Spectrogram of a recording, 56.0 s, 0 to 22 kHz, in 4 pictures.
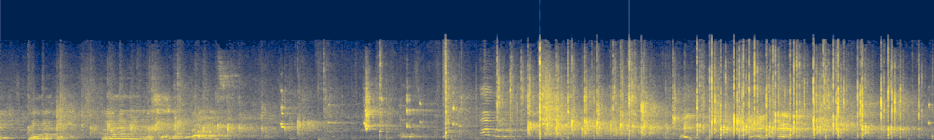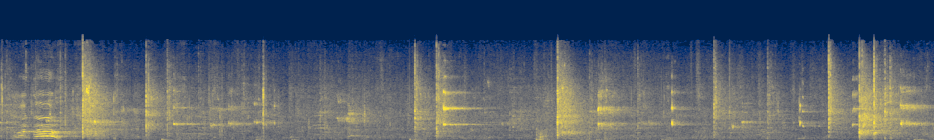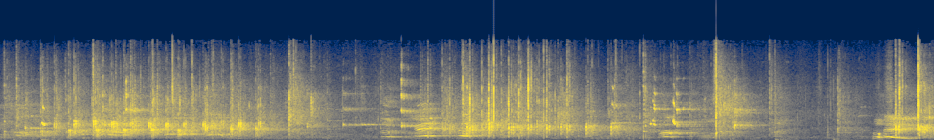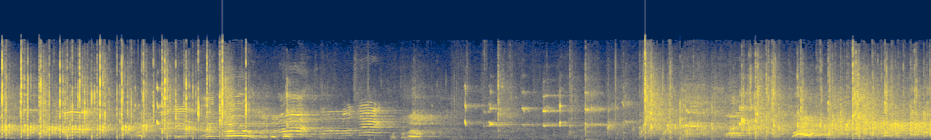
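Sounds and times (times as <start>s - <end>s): echoing voices and shouts: 0.0s - 4.1s, 42.9s - 48.8s, 52.1s - 56.0s
shoes squeaking on court floor: 1.6s - 8.6s, 13.6s - 29.3s, 32.2s - 36.0s, 37.1s - 41.0s, 44.0s - 54.1s.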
